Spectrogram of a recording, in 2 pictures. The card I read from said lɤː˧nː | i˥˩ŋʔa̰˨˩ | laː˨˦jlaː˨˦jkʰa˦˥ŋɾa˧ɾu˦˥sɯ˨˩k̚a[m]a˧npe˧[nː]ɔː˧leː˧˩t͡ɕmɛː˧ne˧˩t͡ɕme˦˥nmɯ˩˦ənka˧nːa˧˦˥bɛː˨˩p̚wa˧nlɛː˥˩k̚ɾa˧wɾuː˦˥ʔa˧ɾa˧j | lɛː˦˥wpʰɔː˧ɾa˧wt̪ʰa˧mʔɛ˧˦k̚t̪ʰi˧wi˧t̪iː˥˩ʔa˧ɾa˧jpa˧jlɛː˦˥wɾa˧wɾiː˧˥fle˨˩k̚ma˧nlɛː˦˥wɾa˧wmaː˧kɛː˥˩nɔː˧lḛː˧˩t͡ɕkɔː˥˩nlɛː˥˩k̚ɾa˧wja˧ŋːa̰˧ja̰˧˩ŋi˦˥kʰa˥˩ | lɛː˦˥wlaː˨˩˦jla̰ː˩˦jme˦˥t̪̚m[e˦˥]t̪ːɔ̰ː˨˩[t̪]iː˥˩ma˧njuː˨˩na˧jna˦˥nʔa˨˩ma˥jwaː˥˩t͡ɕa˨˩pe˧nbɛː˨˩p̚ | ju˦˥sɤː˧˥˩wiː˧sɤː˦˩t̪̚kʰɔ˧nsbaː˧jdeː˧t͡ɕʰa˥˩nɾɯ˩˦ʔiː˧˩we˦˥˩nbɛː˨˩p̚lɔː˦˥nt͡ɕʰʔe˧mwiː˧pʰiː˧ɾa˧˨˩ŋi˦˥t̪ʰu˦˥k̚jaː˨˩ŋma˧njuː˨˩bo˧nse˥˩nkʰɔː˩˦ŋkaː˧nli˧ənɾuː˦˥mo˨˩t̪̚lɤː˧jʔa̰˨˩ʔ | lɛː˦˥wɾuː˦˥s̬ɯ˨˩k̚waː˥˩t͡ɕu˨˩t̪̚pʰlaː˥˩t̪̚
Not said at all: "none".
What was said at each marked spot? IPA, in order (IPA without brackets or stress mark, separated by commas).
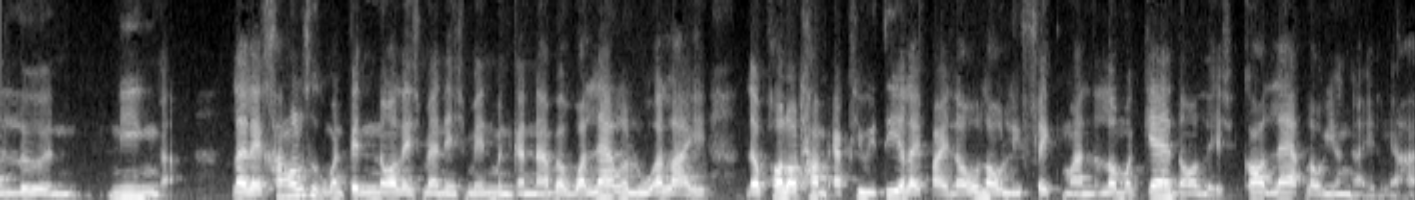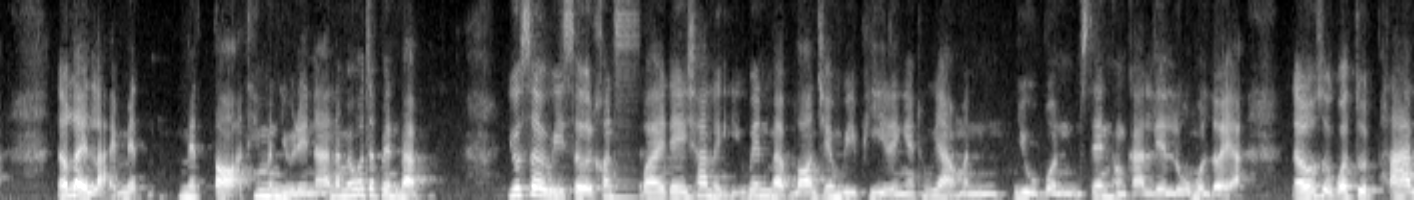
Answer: m, nː, e˦˥, t̪ʰ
